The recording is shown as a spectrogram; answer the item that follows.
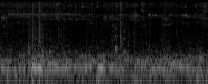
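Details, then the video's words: Black Afghan pigeons, Afghanistan. Two short, low coos come roughly a second apart over a steady murmur of softer cooing, with a faint flutter of wings. "کفتر های مشکی افغانی"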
